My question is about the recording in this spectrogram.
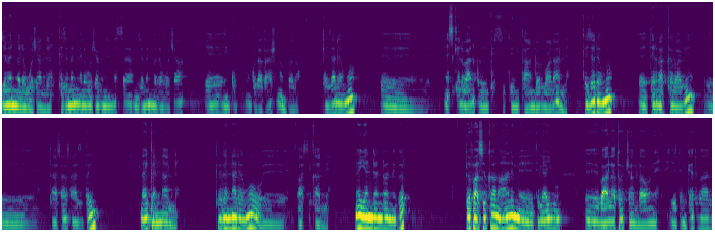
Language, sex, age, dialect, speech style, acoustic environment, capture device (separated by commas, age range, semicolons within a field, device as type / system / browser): Amharic, male, 25-34, Ethiopia - Addis Ababa, relaxed, nature, mobile / Linux / Chrome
